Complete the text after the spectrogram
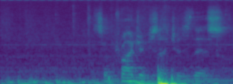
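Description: A younger man speaks briefly through a microphone.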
